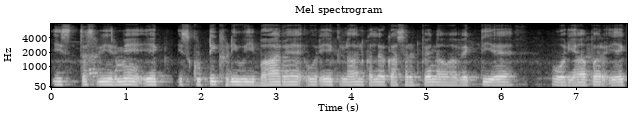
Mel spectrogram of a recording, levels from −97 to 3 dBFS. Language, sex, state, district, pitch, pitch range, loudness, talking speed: Hindi, male, Rajasthan, Bikaner, 130 Hz, 125-135 Hz, -18 LUFS, 180 wpm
